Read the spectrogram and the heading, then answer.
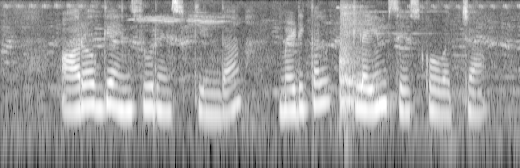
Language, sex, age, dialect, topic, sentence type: Telugu, female, 18-24, Southern, banking, question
